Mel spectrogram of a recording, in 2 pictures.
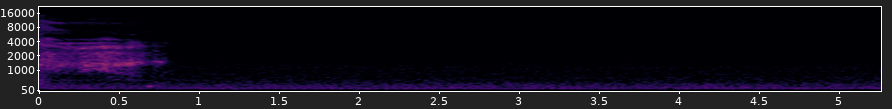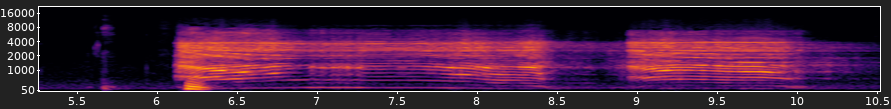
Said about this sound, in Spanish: ¿Has escuchado cómo hace un alce?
